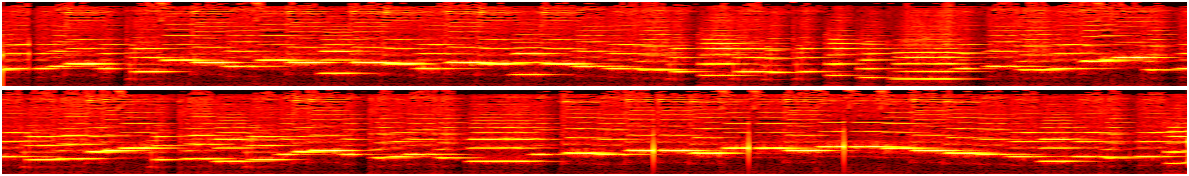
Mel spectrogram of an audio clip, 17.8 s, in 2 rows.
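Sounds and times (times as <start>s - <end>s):
flute playing a baroque gigue: 0.0s - 17.7s.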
